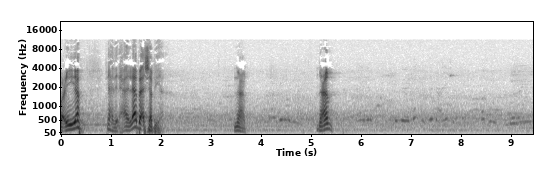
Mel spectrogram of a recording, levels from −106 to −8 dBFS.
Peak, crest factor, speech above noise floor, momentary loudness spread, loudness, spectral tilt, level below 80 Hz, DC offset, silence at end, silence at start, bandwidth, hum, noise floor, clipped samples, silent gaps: -10 dBFS; 24 dB; 28 dB; 29 LU; -29 LUFS; -4.5 dB/octave; -58 dBFS; under 0.1%; 0.35 s; 0 s; 11.5 kHz; none; -56 dBFS; under 0.1%; none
